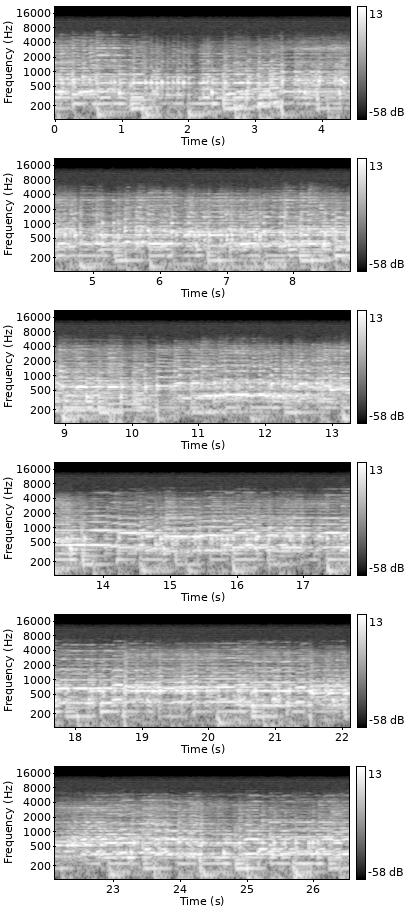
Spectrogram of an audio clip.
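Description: Instrumental folk music: a bowl-bodied lute plucked quickly with an accordion holding chords underneath, steady and loud.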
